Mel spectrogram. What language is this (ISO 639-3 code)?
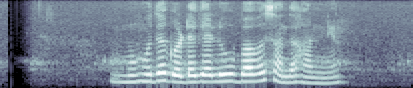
sin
